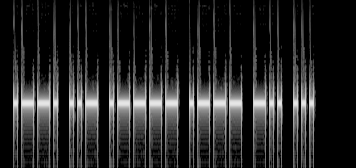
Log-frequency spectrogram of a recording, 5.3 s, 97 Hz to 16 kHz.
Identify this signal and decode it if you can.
Morse code, heard as a keyed tone, about 20 wpm, 700 Hz. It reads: PU1JDS
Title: DXCC-100 Call Signs - 6 Characters - Repeated 2x - 20wpm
